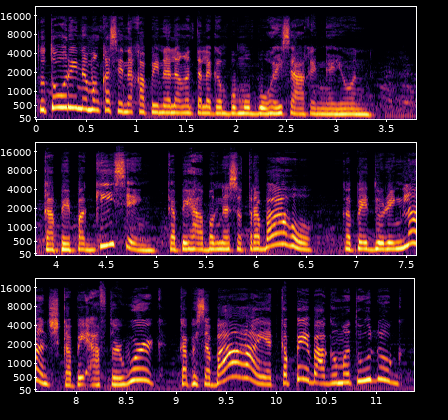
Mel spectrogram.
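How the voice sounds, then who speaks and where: A woman's voice: on the high side, very animated, moderate pace, fairly bright tone. An actress playing a playful, stubborn young woman in a radio drama, teasing and argumentative in a conversational way, with a Filipino accent. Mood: chatty. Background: music bed.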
